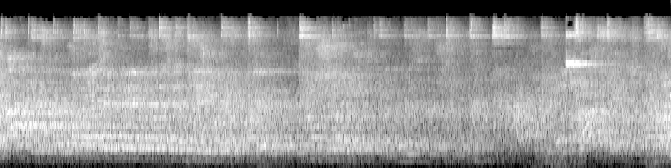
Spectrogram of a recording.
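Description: Table tennis balls clicking off bats and tables in an irregular patter of sharp pings from several tables, echoing in a large sports hall, with voices talking over them.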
